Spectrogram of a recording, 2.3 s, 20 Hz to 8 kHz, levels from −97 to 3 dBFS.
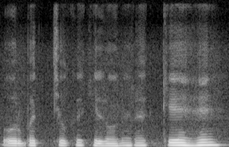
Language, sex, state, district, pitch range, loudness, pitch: Hindi, male, Uttar Pradesh, Saharanpur, 120-135 Hz, -16 LUFS, 130 Hz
